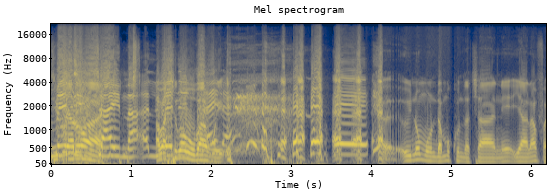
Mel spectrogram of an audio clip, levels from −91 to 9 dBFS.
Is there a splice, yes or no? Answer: yes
